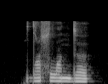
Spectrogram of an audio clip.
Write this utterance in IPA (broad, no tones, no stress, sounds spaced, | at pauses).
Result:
dˤ ɛ ɬ lˠ ə n d œ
